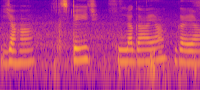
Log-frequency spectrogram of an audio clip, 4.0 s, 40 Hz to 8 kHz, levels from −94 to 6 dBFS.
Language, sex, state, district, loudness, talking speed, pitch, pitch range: Hindi, female, Haryana, Jhajjar, -21 LUFS, 60 wpm, 215 Hz, 205-235 Hz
